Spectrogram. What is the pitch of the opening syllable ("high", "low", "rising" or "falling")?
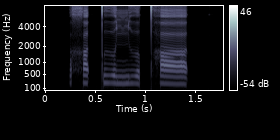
low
